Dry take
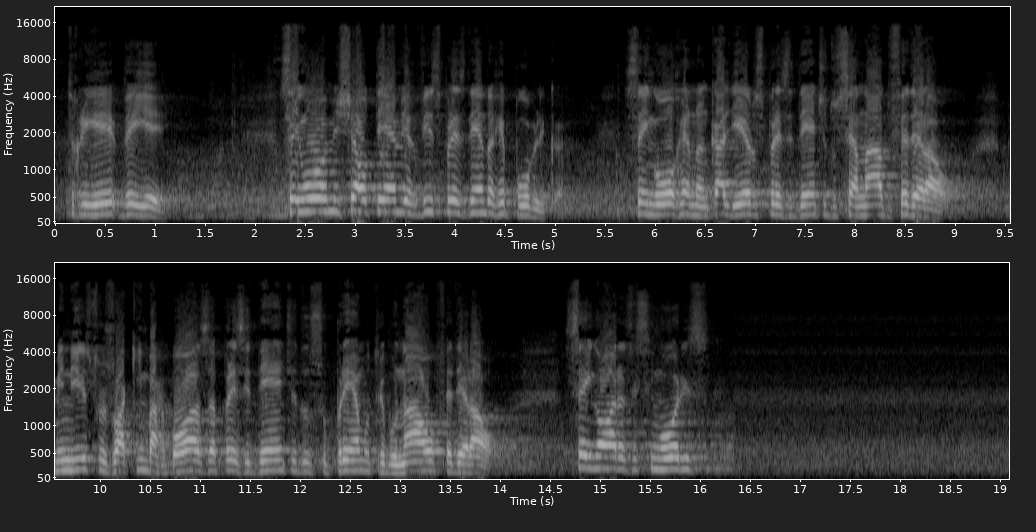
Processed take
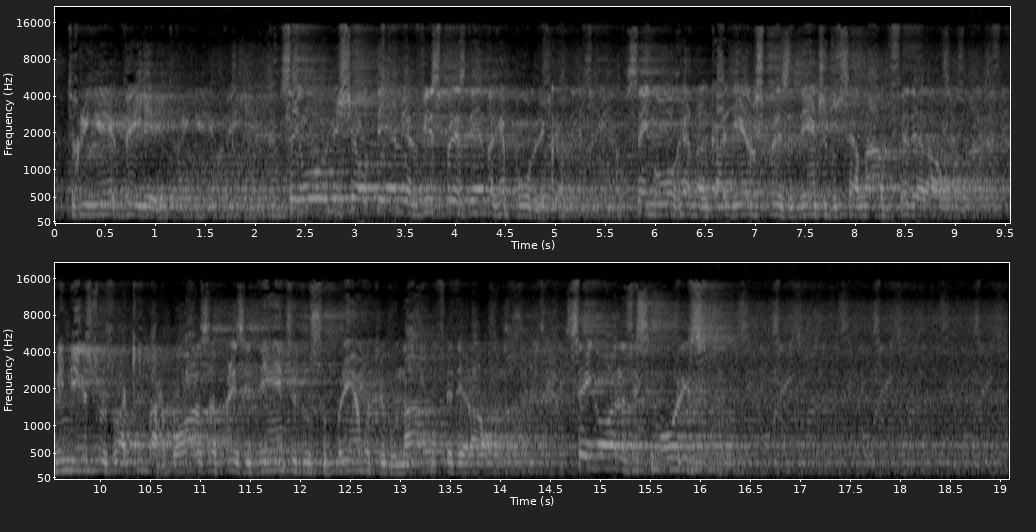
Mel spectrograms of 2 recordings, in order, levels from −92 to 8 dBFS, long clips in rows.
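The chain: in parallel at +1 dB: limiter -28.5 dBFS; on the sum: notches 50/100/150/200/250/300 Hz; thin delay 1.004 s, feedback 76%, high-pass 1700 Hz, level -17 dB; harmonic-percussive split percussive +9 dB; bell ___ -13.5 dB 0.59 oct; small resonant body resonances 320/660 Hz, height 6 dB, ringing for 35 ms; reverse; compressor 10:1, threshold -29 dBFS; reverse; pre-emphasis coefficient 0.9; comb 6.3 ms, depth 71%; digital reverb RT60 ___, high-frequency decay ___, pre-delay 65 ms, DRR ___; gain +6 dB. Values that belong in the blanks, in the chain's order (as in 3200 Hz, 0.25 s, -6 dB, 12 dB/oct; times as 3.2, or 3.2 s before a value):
12000 Hz, 1.8 s, 0.9×, 5.5 dB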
